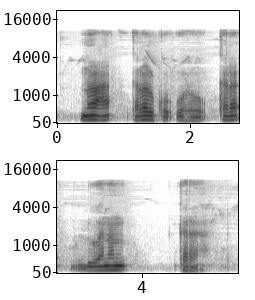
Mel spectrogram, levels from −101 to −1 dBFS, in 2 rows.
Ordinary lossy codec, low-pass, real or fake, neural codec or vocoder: none; 10.8 kHz; real; none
